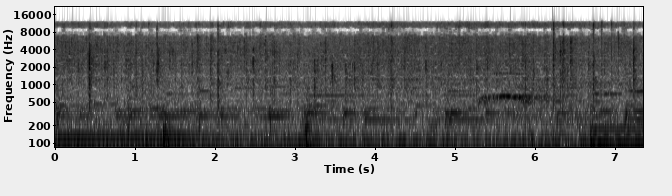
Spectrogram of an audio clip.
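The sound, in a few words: ginger and garlic frying for prawn pulav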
